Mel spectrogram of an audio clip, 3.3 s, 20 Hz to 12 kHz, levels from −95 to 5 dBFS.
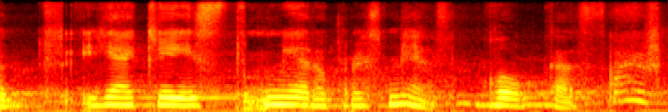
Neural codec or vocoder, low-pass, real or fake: codec, 32 kHz, 1.9 kbps, SNAC; 10.8 kHz; fake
